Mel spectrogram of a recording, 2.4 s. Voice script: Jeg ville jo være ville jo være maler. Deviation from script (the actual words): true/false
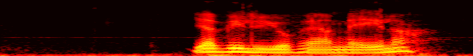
true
